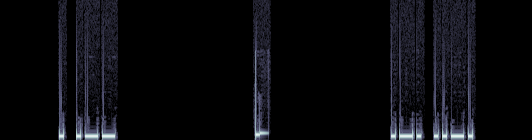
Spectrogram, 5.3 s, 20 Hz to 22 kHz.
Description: Morse code, heard as a keyed tone, about 28 wpm, 700 Hz. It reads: EW RF
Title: Top Two Letter Combinations in Words 28wpm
